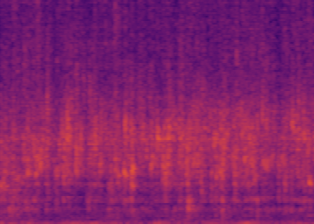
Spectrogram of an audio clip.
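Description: Mustard seeds, cumin, peppercorns and green chilies fry in hot oil for an egg curry, a steady close hiss of sizzling with a faint low crackle running throughout, no talking.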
